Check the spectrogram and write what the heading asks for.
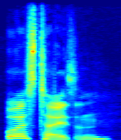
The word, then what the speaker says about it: Oosthuizen: She's probably going to post a TikTok about how to pronounce her surname. It's Oosthuizen.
